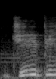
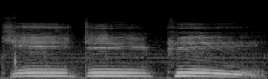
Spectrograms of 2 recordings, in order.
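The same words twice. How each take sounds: First: It is said plainly, in a normal voice. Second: It is said dramatically, sounding powerful.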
